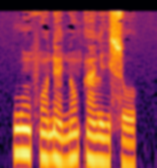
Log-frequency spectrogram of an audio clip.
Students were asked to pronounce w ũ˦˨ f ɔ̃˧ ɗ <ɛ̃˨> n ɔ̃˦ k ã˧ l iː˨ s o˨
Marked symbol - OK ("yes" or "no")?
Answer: yes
